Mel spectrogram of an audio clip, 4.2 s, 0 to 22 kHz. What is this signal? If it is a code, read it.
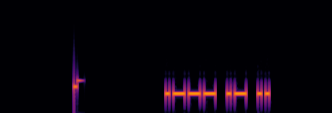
Morse code, heard as a keyed tone, about 25 wpm, 700 Hz. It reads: JAI
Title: USA Call Sign Postfixes - 3 Letters 25wpm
